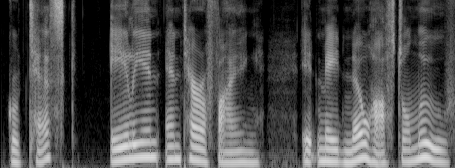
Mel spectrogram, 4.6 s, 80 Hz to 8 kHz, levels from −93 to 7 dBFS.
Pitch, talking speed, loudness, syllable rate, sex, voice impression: 165 Hz, 120 wpm, -16 LUFS, 4.6 syllables/s, female, feminine, very adult-like, slightly clear, slightly fluent, slightly calm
